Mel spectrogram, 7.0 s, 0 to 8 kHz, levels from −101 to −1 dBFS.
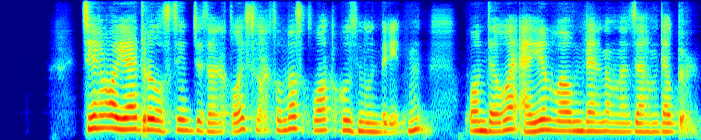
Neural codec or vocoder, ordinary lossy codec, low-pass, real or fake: codec, 16 kHz, 0.5 kbps, FreqCodec, larger model; none; none; fake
